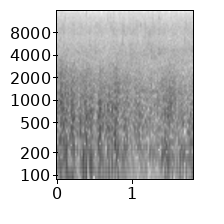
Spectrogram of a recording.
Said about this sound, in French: Au premier jour de l'automne, la pluie vient décoiffer la forêt. Le tonnerre gronde et soudain, dans un bruit assourdissant, la foudre s'abat sur le vieux pommier.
